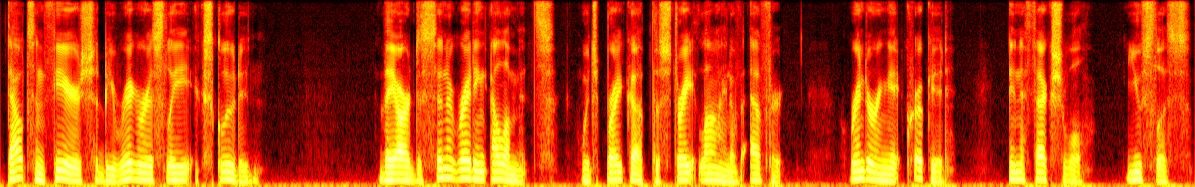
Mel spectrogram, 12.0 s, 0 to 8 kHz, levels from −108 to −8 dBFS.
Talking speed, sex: 120 wpm, male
